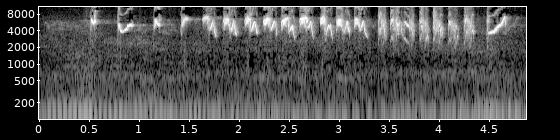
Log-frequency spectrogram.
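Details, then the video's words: Sunbird song for luring wild birds: an almost continuous, fast chatter of loud, high, rising and falling notes, roughly four per second, over a low hum. "Tiếng hút mật 5 màu/chim chuyền gọi bổi"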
